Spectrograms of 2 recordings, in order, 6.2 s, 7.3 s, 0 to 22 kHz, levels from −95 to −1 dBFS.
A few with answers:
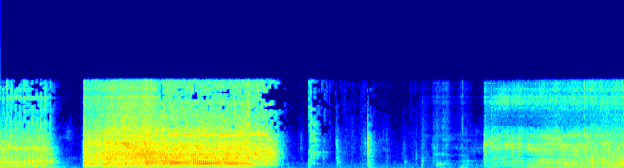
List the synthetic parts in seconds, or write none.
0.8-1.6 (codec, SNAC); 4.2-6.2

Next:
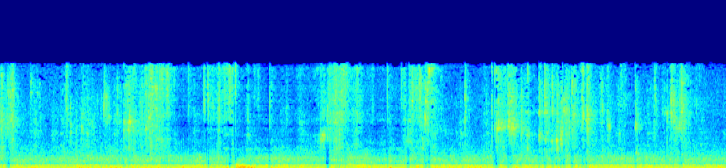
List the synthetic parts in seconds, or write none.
1.6-4.2 (codec, SNAC)

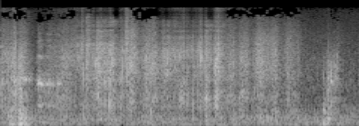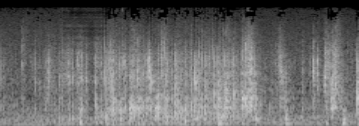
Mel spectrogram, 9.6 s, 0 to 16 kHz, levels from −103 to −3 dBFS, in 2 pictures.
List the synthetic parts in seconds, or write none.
1.0-1.7 (codec, SNAC); 2.1-3.0; 5.6-6.2

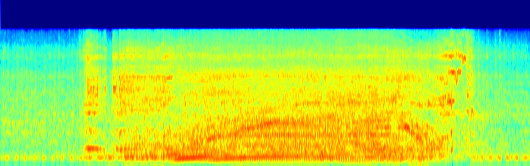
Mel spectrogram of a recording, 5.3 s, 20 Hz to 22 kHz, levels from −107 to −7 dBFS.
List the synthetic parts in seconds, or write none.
3.2-4.3 (codec, SNAC)

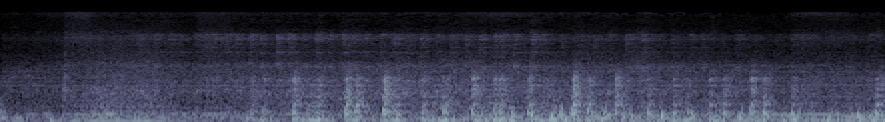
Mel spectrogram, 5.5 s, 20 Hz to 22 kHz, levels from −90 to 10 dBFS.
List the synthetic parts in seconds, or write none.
none

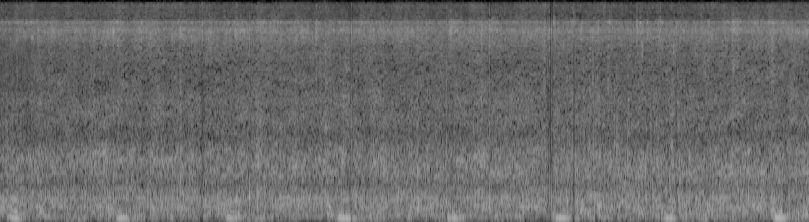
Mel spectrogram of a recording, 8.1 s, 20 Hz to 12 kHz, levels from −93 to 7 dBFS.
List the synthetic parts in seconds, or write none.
0.0-5.5 (codec, SNAC); 7.1-8.1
